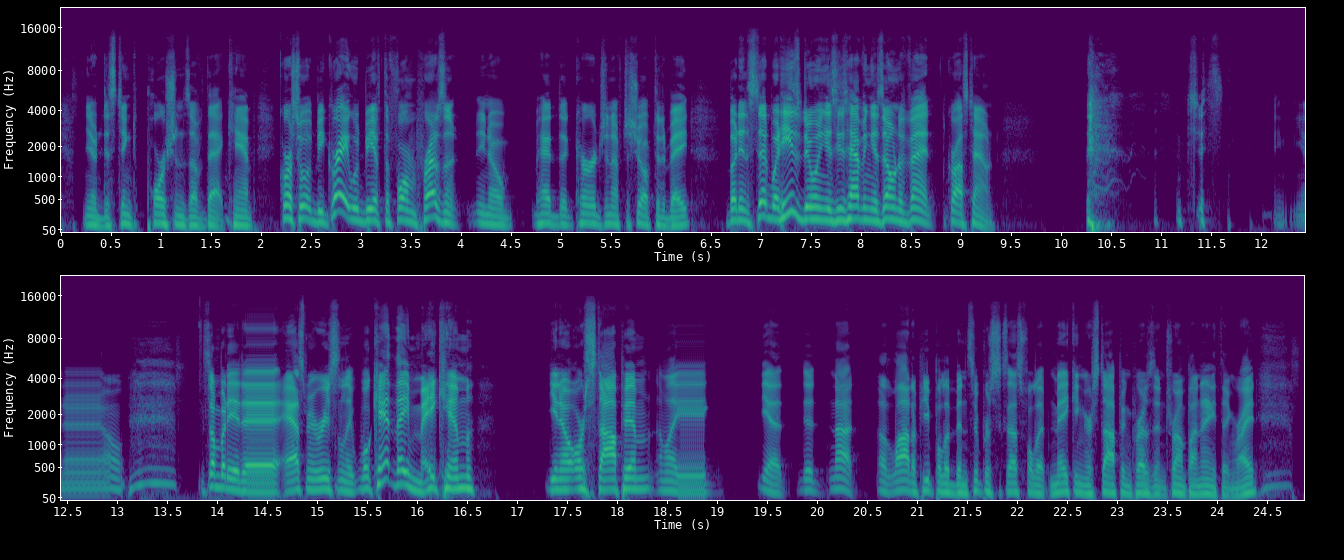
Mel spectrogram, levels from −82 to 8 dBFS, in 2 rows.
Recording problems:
audio freezing; at 12 s, at 14 s and at 19 s

